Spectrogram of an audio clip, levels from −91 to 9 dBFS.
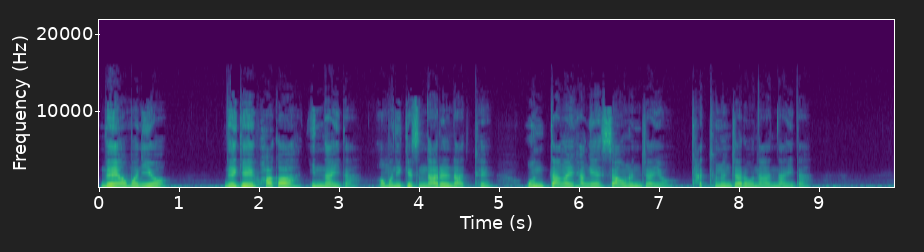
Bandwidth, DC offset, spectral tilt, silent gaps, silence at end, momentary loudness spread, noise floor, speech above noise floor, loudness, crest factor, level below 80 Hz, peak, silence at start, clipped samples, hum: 11.5 kHz; under 0.1%; -6.5 dB/octave; none; 0 s; 15 LU; -41 dBFS; 21 dB; -21 LUFS; 20 dB; -40 dBFS; 0 dBFS; 0 s; under 0.1%; none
